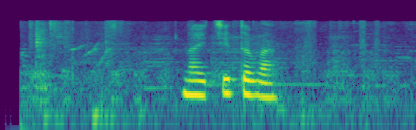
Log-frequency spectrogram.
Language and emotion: Russian, neutral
